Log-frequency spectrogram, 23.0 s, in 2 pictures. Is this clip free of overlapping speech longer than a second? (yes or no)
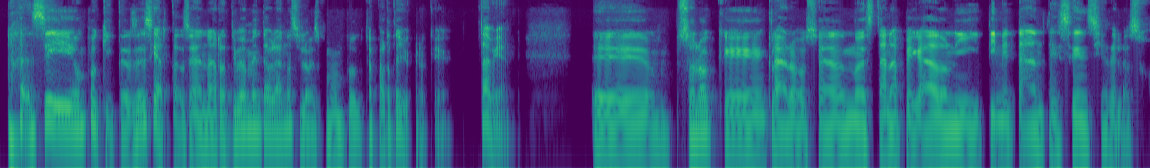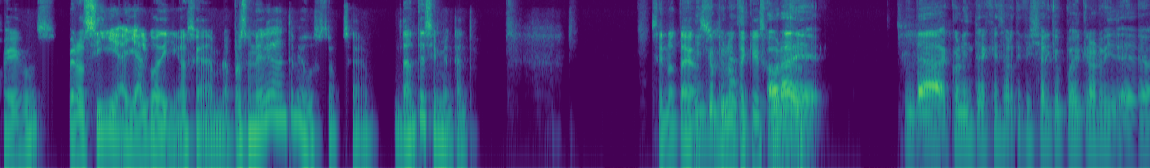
no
